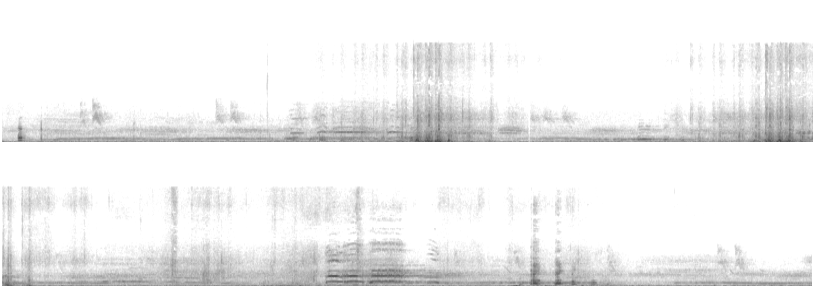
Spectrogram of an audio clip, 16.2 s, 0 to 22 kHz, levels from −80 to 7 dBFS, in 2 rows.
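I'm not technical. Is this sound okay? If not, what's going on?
No. There are three tiny dropouts, heard as a tick or very short hole at 5.26, 9.06 and 13.41 seconds. Each is a block of digital silence, where the sound briefly drops to nothing, because the program didn't deliver the next batch of audio in time. The one at 13.41 lasts about 11 ms, which fits a 512-sample buffer.

At 13.81 seconds there is a quick click or skip. This is an overlap between stream segments: the audio arrives in pieces, and two pieces claimed the same moment, so a few milliseconds were trimmed away and the sound jumps.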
